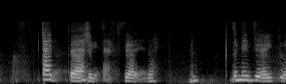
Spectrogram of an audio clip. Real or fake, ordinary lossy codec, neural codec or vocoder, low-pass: fake; none; codec, 16 kHz, 0.5 kbps, FreqCodec, smaller model; none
